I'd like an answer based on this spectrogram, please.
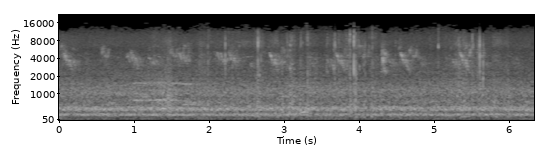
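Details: Honey bee colony humming while nuclei are split off a forager swarm, 15 May 2018; dense steady drone throughout, overlaid by frequent short falling bird chirps and a few sharp clicks.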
